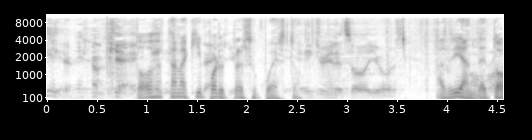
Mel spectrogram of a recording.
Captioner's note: laughter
